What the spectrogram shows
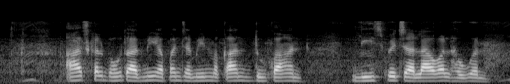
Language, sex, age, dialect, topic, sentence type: Bhojpuri, female, 25-30, Western, banking, statement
